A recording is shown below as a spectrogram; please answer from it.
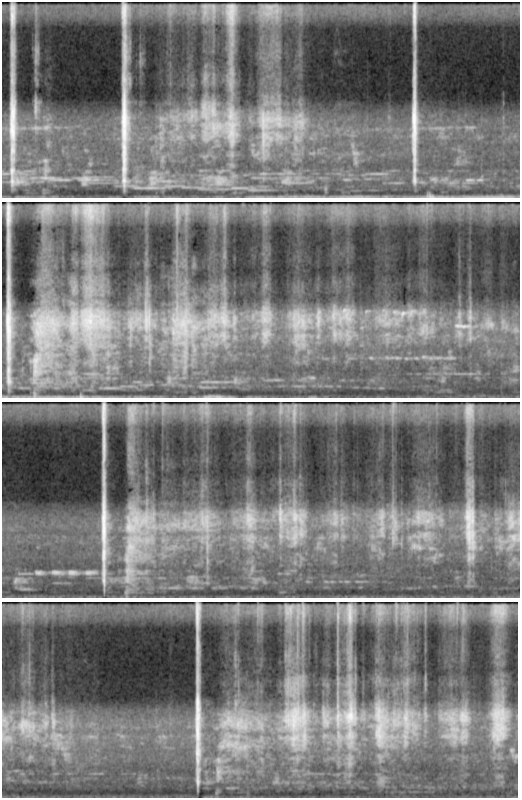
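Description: An ice cream truck's chime melody playing faintly, note by note, fading out about halfway through, with a low rumble under it in the first third. A few sharp clicks, spaced seconds apart, from the plastic toy golf club tapping the ball.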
